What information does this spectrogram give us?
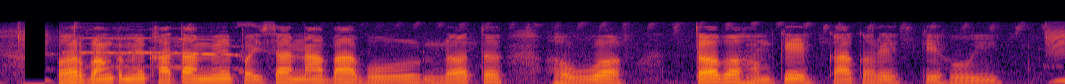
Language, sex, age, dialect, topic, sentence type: Bhojpuri, male, 18-24, Western, banking, question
